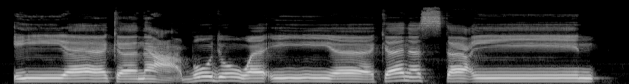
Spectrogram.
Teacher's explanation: The dal is from the taraf al-lisan, from the tip of the tongue or the front part of the tongue.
